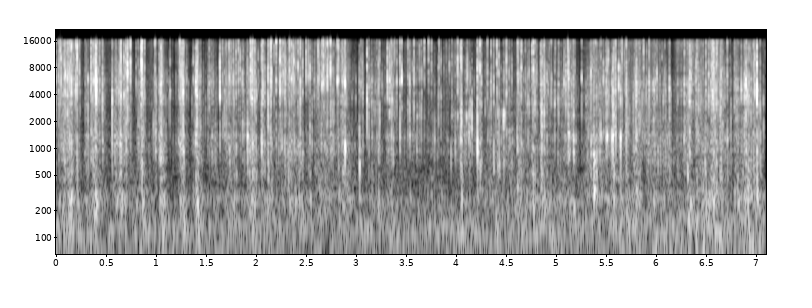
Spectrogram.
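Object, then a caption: Chocolate bar in a plastic wrapper. A large, flat, solid and full Buck Bar milk chocolate bar in a crinkly plastic wrapper is held in the hand and handled with long, dark-painted nails and fingertips. Dense, bright crinkling and scratching of the wrapper continues for about seven seconds, made of many quick, dry crackles with almost no low end.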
